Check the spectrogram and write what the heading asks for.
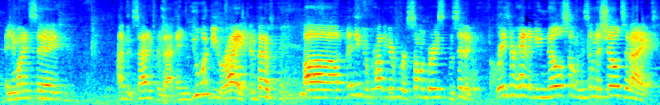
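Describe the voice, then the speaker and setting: A man's voice: very high-pitched, lively intonation, fast. A young man hosting an improv comedy show, energetically joking with and hyping the live audience. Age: young adult. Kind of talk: live stage emcee warm-up. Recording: echoey room, far mic, loud crowd noise.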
